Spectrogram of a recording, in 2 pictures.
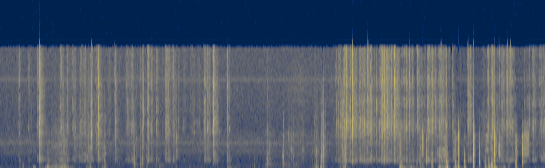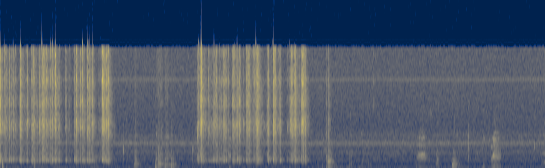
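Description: Plastic speedcube being turned rapidly in two spells of crackly rattling, with scattered clicks and knocks of cubes and cube covers being handled on a table and a loud thump about eight seconds in.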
